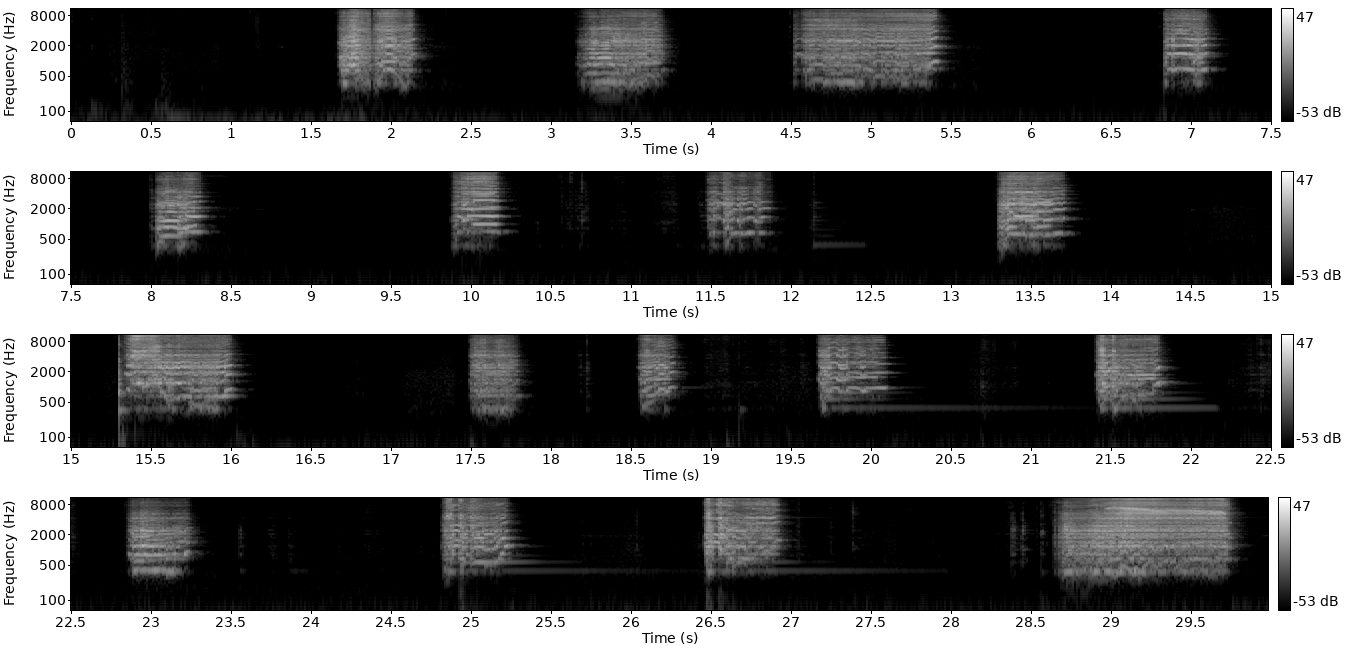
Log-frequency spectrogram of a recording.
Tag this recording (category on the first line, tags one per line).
Sound effects > Objects / House appliances
bowed
violin
strings
fiddle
